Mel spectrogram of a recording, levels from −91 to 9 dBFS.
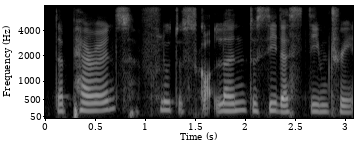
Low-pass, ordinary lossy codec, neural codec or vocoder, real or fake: none; none; codec, 16 kHz, 4 kbps, X-Codec, HuBERT features, trained on LibriSpeech; fake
